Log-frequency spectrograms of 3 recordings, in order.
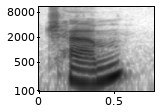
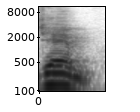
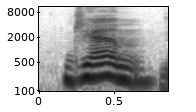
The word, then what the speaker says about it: Cem: And the first name you pronounce Jem. – Chem? – Jem. – Jem? Like with the G? – Like a Gemini, just Jem.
